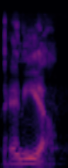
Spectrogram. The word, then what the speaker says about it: Peniel: In the north, they pronounced it Peniel.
